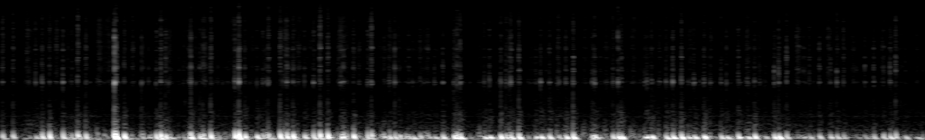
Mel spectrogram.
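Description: Tapping and scratching on an acacia wood plate: a fast, continuous run of soft, dry taps with short ringing, mixed with light scratchy scraping that carries bright, high detail above a low, thumpy body.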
